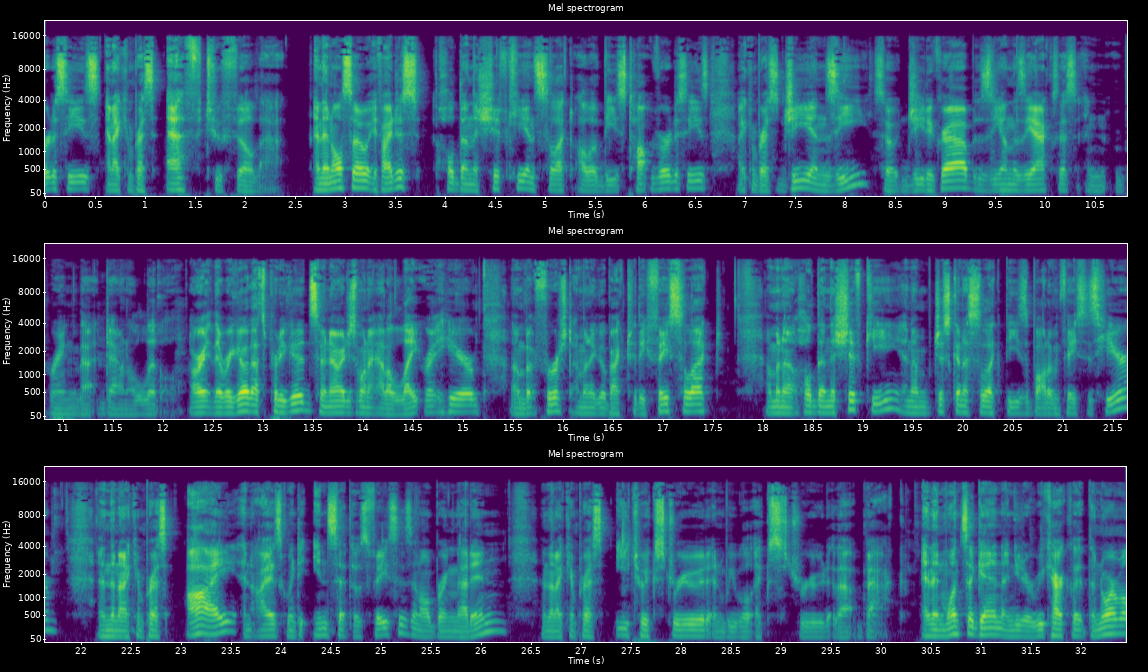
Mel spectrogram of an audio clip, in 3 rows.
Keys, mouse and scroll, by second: 1.1 f, 1.3 scroll down 1, 1.6 middle click, 2.6-3.0 scroll up 5, 3.2 right click, 3.4 middle click, 4.3 shift+right click, 5.0 shift+right click, 5.5 shift+right click, 6.1 shift+right click, 6.3 scroll down 2, 6.5 middle click, 6.7-8.6 scroll up 1, 8.6 g, 11.2 scroll down 3, 11.4 middle click, 12.0 scroll down 3, 12.1 middle click, 12.6 scroll up 1, 12.7 Tab, 13.0 shift+middle click, 13.1-14.6 scroll up 2, 13.2 middle click, 14.6-15.4 scroll up 2, 14.6 shift+middle click, 15.4-16.5 shift+middle drag, 16.5 click, 16.9-17.7 scroll up 1, 17.7 right click, 18.3-19.6 shift+right drag, 19.9 shift+right click, 20.7-22.2 shift+middle drag, 22.2-23.0 scroll up 1, 30.3 middle click, 30.6 scroll down 1, 30.7 middle click, 31.4 a.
